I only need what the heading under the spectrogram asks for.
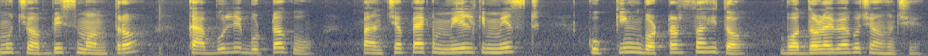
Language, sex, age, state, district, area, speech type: Odia, male, 30-45, Odisha, Dhenkanal, rural, read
